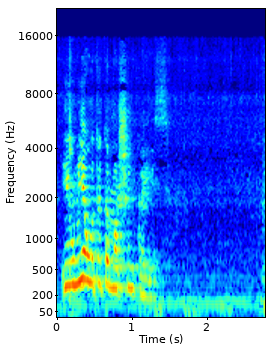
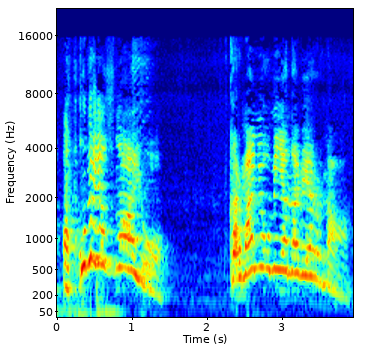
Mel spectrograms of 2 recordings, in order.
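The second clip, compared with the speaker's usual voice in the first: mocking husband; 8 semitones higher, 4 dB louder than usual. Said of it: "он мне таким этим жаргоном".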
